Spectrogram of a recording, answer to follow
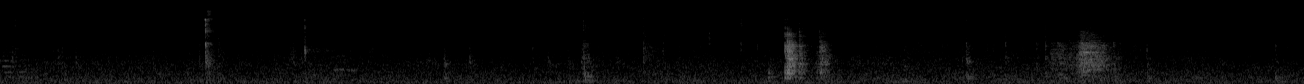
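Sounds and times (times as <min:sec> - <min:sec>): faint clicks and light taps: 0:02.0 - 0:08.3.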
